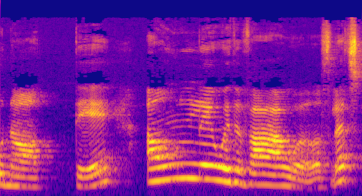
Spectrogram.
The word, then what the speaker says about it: notte: But if you want to make the difference in pronunciation between notte, which means night, and note, which means the note that you sing, you have to keep in mind that note, note has just one T, while notte has that suspense sound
